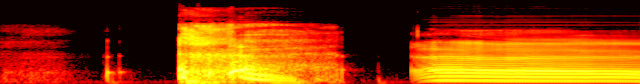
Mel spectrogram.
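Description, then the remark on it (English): A single loud, harsh cough bursts out for under a second, then after a short pause a steady, buzzing tone holds for about a second. No one speaks. “Oh god, that cough makes World me of Warcraft.”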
